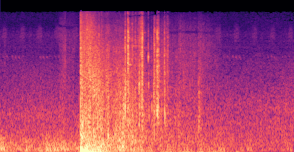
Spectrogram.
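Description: A rifle fires a single loud shot that echoes outdoors.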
